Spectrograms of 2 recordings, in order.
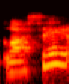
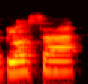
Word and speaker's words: glosa: It's a form called the glossa or glosse, I believe is how you would say it in English, or a gloss poem, but in Spanish it's a glossa, and it's an old Spanish form.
